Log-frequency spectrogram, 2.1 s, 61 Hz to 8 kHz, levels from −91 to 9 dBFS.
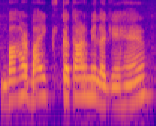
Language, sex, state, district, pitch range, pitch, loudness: Hindi, male, Arunachal Pradesh, Lower Dibang Valley, 175-200 Hz, 195 Hz, -18 LUFS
